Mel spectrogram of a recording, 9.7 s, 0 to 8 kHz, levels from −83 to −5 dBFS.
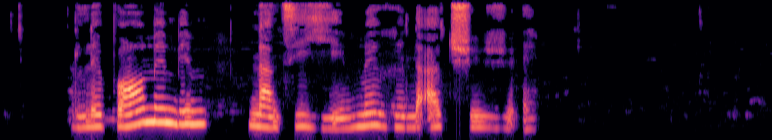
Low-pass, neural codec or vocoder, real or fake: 7.2 kHz; none; real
